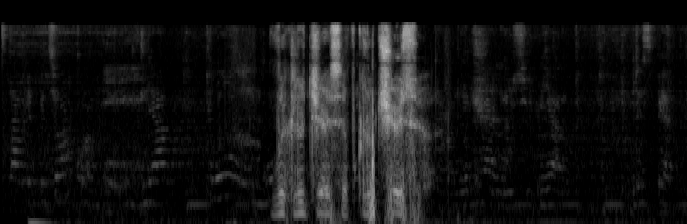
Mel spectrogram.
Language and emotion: Russian, angry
